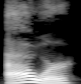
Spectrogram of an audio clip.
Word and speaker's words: hour: We say a hat because hat starts with an h sound, but in the word hour, the h is silent, so we say an hour.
